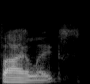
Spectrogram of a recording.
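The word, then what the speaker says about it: phthalates: harmful whatever violates Pilates I think that's pronounced just thiolates the pH being silent Consumer Reports called n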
